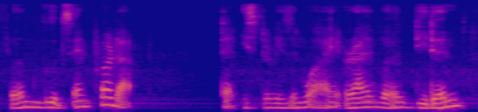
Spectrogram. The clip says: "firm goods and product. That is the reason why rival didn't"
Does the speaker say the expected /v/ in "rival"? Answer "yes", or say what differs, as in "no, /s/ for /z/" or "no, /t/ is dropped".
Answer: yes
